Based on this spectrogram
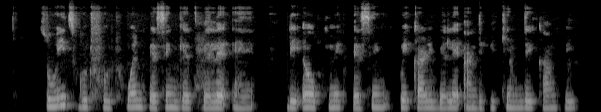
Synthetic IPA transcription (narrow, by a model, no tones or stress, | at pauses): soitsɡudfudwɛ̃npɛsĩnɡɛtbɛlɛʔɛ̃n | deʔɛlp̚mekpɛsĩnk͡pekaɹibɛlɛʔãndipikĩndekãnk͡pe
